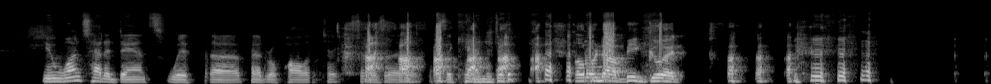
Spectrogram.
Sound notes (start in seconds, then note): 7.2 laughter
